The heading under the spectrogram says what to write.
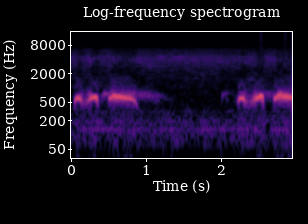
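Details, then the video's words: A decoy spotted dove of the 'thổ bầu' type, caged in Vietnam, coos twice: quick double short notes followed by a long, smooth, slightly falling coo, in a quiet setting. "Terkurkur លេងបានល្អបំផុតនៅវៀតណាម។ (Lý do tại sao thổ bầu lại là con mồi được ưu tiên chọn )"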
